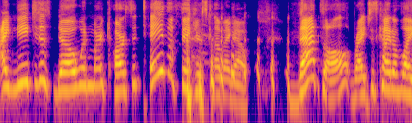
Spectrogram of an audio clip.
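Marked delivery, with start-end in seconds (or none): 0.0-5.2 slightly obnoxious, dead-earnest, pointedly serious, pitched-up voice. Retelling talking loudly instead of knocking on a door: imitating talking loudly. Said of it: "I started just talking loudly".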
